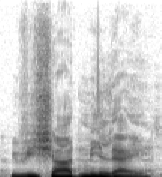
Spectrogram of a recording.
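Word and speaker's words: Richard Mille: running 16th in class I've told you the pronunciation is rishard M oh Richard Richard melee racing team so Richard Mele Richard melee all right fine rard M uh Beth also saying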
